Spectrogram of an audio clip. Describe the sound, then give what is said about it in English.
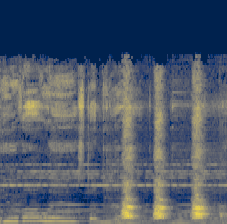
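A dog barks three times in quick succession, loud, over a steady humming tonal background like faint music; no one speaks. “Sherman Eric says hi. He'll bark at you in a minute.”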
